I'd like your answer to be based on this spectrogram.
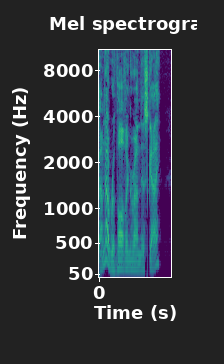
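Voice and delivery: ordinary talk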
